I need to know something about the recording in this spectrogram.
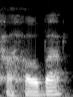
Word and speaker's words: jojoba: It's pronounced jojoba.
